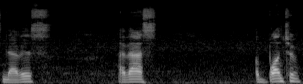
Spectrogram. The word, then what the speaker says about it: Nevis: I did learn was it's got to be pronounced nevas I've asked a bunch of catian at this point and seems like the corm is nevas okay so a few things before I get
